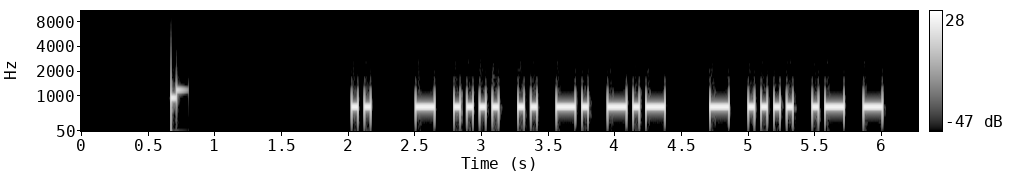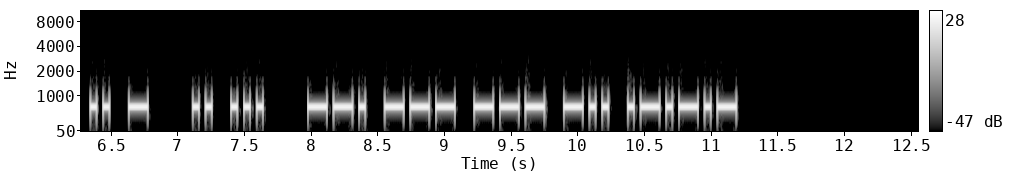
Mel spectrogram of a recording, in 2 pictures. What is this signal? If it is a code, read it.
Morse code, heard as a keyed tone, about 25 wpm, 700 Hz. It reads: I THINK THAT IT IS GOOD.
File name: practice / 25wpm / Sentences with 3-Word Phrases - 25wpm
